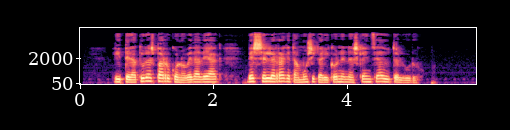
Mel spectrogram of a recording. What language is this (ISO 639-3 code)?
eus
